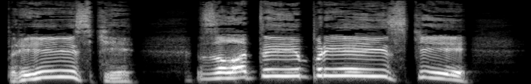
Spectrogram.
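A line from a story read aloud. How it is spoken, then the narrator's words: Loud shout, then laughter. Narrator (Russian): Изо всей силы закричал Митя и закатился смехом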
